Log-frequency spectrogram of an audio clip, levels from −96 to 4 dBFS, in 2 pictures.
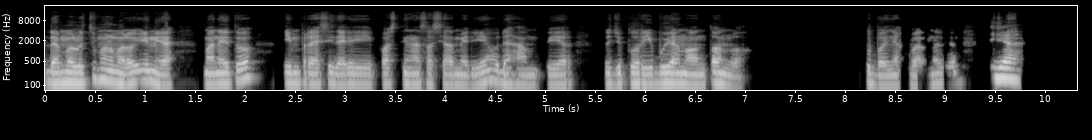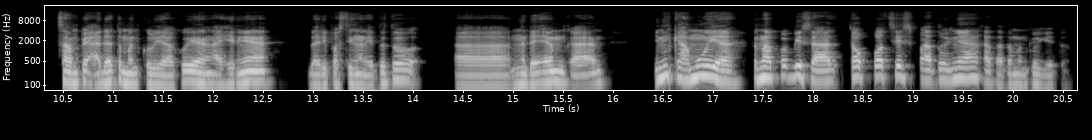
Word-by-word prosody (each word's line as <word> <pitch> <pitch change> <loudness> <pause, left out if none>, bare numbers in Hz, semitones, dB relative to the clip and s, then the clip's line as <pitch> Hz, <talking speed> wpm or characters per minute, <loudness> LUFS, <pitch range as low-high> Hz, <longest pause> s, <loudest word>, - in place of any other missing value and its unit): Udah 115 -2 +3
mah 120 0 +4
lucu, 120 +3 0
malu-maluin, 135 -2 +2
ya. 100 -2 +2 0.3
Mana 115 0 +3
itu 145 +8 +1 0.3
impresi 115 -1 -1
dari 105 0 -2
postingan 110 0 -4
sosial 105 -1 -5
media 105 +6 -3
udah 110 -6 -3
hampir 100 +2 -6 0.3
70.000 110 0 -1
yang 115 -1 +3
nonton, 105 +1 +1
loh. 90 -2 -10 1.2
Tuh 115 - -3
banyak 95 0 -3
banget 100 +2 -6
kan. 120 +1 -9 0.3
Iya. 165 -1 +7 0.8
Sampai 120 -2 +2
ada 120 +3 +3
teman 115 -3 +1
kuliah 105 -3 0
aku 130 +6 +2
yang 115 -3 +4
akhirnya 120 +6 +3 0.3
dari 105 0 -3
postingan 105 -1 -4
itu 95 +5 -4
tuh, 145 - -1 0.3
eee, 95 0 -1
nge-DM 110 +5 +2
kan, 100 +2 +2 0.6
"Ini 170 +5 +3
kamu 165 0 +3
ya? 135 -6 +4
Kenapa 165 +2 +3
bisa 140 -8 +3
copot 175 +1 +1
sih 185 0 -1
sepatunya?", 160 0 -1
kata 125 -4 -4
temenku 105 +1 -7
gitu. 95 -1 -13
115 Hz, 140 wpm, -24 LUFS, 105-135 Hz, 1.2 s, Iya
